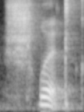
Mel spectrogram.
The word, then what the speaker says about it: Schlitt: Try to say her name. Schlitt. I like easy. it. Schlitz Malt Liquor.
